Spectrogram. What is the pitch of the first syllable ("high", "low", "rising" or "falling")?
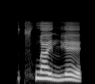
falling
